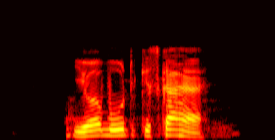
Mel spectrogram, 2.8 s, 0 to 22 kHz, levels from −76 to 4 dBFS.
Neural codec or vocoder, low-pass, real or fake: none; 5.4 kHz; real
